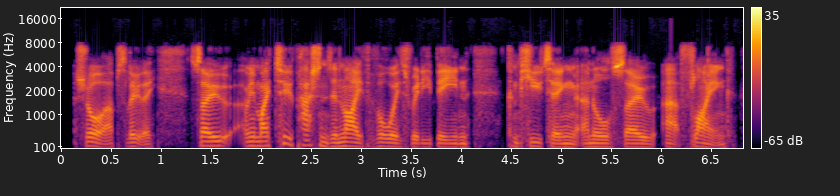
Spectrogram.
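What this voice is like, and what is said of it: British accent. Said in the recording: “can tell a little bit by your accent ... originally from the UK”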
